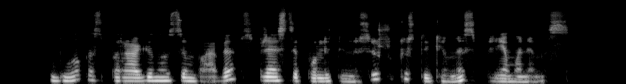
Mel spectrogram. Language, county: Lithuanian, Alytus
